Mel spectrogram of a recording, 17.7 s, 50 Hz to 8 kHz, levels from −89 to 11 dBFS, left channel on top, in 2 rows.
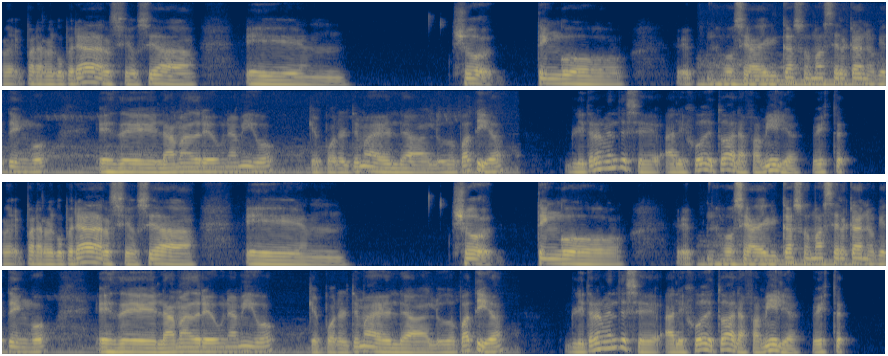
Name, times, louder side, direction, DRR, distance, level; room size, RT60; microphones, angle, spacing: voice 1, 0.0-3.4 4.5-4.9 5.4-6.2 6.7-11.6 11.9-13.9 14.5-17.2, right 2 dB, 30° right, 0.6 m, -21 dB
sound 1, 6.9-14.0, left 2 dB, 45° left, 0.6 m, -35 dB
4.0 x 3.5 x 2.3 m
head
